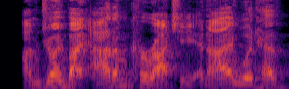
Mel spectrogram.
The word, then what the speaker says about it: Carace: Karach. I'm joined by Adam Karach. And I would have butchered that.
